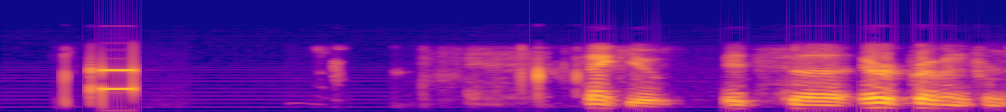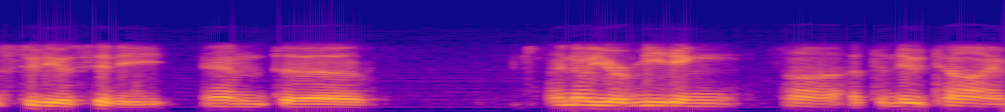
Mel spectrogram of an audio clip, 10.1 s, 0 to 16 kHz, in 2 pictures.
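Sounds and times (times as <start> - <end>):
telephone keypad tone dialed on a public-comment call line: 0.4 - 0.7
speech: 2.9 - 7.0, 7.8 - 10.0.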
